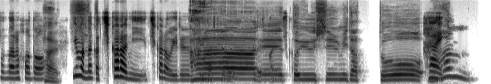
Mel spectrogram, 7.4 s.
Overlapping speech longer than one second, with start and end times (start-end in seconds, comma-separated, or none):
2.8-4.4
